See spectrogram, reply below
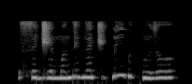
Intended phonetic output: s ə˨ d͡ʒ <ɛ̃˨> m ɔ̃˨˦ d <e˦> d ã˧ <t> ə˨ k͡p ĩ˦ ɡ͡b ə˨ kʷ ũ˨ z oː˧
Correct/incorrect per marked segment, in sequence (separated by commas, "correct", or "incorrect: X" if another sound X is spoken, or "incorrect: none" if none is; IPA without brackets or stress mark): incorrect: ɛ˨, incorrect: e˧, incorrect: t͡ʃ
